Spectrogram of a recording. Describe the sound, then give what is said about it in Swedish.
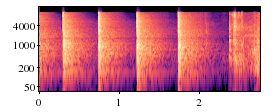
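A hammer strikes repeatedly while something is being built, five sharp blows about half a second apart, each ringing briefly before the next; no one speaks. “Och vad är det du bygger för något? Oj, en hammare och jag.”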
